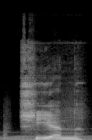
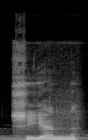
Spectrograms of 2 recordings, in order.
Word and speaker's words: chien: Like, there's like a Y sound? Yeah. Chien. Chien. Chia. But they dropped the last sound.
